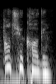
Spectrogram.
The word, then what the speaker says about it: Antje Krog: Antje Krog, une poétesse sud-africaine.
